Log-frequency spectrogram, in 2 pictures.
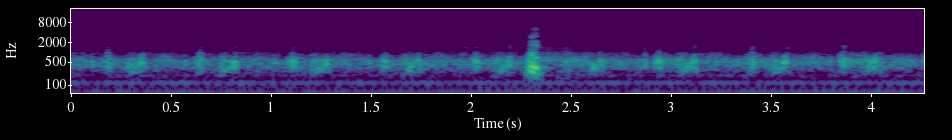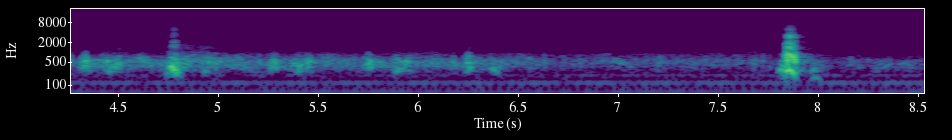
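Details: Fetal heartbeat on doppler at 32 weeks 1 day, baby with hiccups at 3am: rapid, soft, regular whooshing pulses at about 140 a minute, broken by three sharp louder thumps.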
